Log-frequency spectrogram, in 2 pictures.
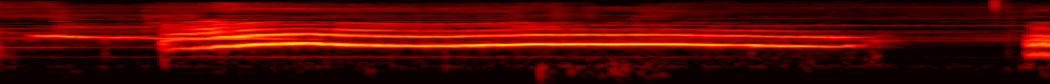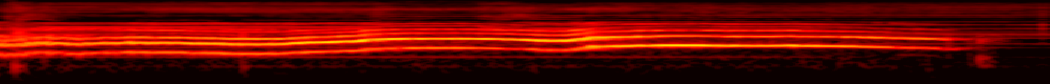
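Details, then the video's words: Border Terrier singing along to bagpipes, linked to the Edinburgh Tattoo: two long, clear, tonal howls, the first steady and gently wavering, the second rising and dipping, with a short silent break between them. "the Border Terrier Singing"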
